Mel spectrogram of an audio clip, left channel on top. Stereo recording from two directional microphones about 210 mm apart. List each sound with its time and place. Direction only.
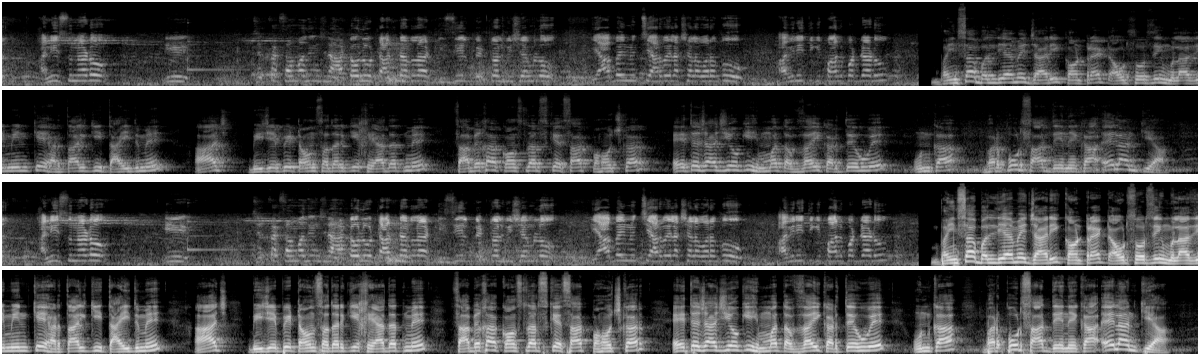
0.3 s a man's voice: 25° left (ahead or behind)
3.4 s speech: 20° left (ahead or behind)
9.4 s speech: 35° right (ahead or behind)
